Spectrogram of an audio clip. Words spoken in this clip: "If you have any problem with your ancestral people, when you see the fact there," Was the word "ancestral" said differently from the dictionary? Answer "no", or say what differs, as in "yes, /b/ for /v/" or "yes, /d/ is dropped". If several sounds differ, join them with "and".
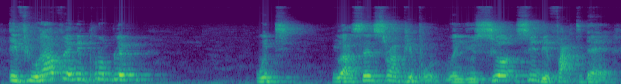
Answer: yes, /n/ is dropped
